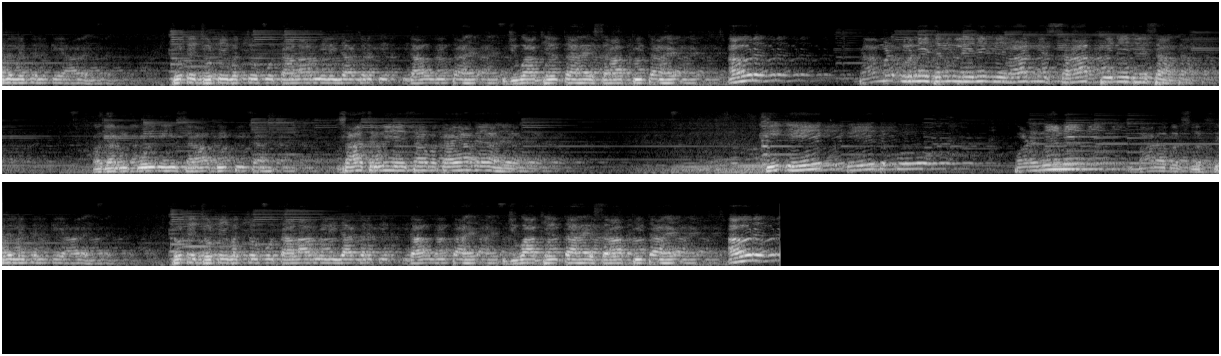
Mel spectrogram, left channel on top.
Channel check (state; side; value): drops out; right; at 7.8 s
